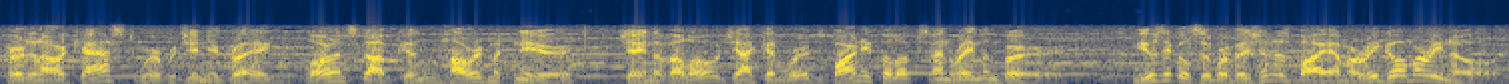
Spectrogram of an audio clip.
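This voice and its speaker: Very animated vintage male radio announcer. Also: medium pitch, a little fast. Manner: formal, polished projection. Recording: dull vintage radio recording, music behind. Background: music.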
